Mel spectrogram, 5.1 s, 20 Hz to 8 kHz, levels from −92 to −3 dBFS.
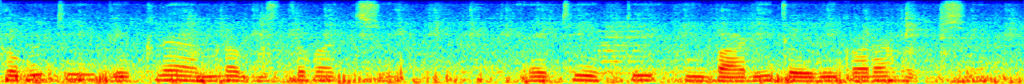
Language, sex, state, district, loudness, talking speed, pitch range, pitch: Bengali, male, West Bengal, Alipurduar, -17 LUFS, 130 wpm, 140-165 Hz, 145 Hz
